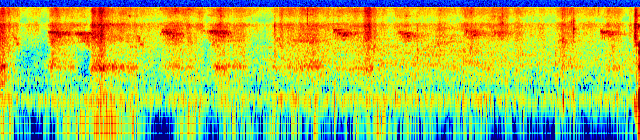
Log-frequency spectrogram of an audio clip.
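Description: Footsteps of a person walking on a pavement at a steady pace, faint, over a low street background.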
